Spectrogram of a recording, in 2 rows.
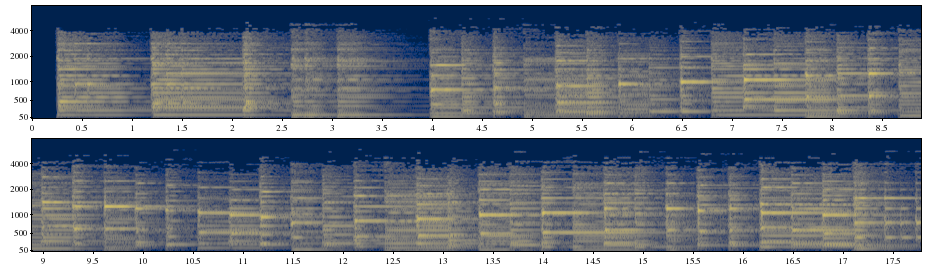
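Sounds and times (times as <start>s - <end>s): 
waltz: 0.3s - 17.7s.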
